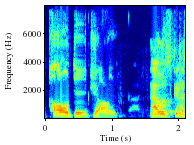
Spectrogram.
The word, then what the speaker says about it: DeJong: I feel like it's Paul DeJong.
